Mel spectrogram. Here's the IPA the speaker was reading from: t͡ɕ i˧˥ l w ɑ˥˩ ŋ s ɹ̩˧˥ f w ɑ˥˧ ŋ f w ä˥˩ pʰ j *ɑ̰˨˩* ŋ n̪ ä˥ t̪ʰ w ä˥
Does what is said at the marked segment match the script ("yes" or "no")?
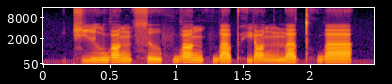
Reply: yes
